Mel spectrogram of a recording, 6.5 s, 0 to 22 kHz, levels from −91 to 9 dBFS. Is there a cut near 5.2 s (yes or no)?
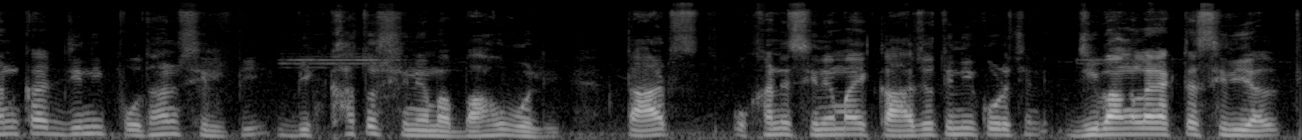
yes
